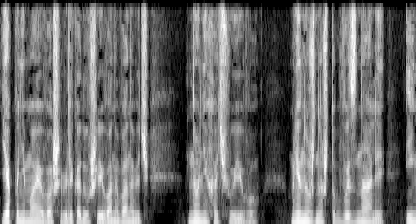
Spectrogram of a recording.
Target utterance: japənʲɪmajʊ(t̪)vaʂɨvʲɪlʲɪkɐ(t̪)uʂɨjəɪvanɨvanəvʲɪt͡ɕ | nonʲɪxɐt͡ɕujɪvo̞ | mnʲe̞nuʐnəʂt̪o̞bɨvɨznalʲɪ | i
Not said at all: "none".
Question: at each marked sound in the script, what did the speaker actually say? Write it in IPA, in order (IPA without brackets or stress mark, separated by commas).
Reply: none, d̪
